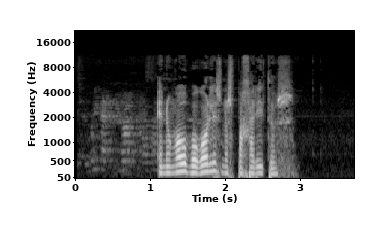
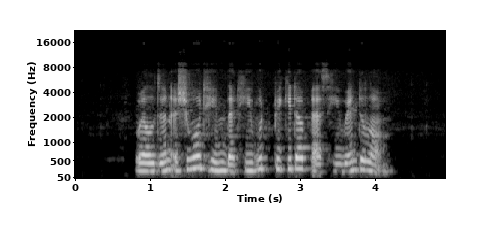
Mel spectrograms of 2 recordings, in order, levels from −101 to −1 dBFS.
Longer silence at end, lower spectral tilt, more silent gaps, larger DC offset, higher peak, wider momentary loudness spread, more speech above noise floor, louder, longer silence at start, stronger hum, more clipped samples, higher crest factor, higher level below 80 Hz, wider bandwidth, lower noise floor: about the same, 0.85 s vs 0.75 s; first, -6.5 dB/octave vs -5 dB/octave; neither; neither; first, -4 dBFS vs -10 dBFS; first, 12 LU vs 8 LU; about the same, 56 dB vs 57 dB; first, -21 LUFS vs -27 LUFS; second, 0.65 s vs 0.8 s; neither; neither; about the same, 20 dB vs 18 dB; first, -48 dBFS vs -82 dBFS; first, 11.5 kHz vs 7.8 kHz; second, -77 dBFS vs -84 dBFS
